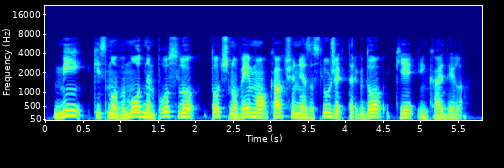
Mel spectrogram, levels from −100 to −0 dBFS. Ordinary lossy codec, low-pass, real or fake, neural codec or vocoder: none; 7.2 kHz; real; none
